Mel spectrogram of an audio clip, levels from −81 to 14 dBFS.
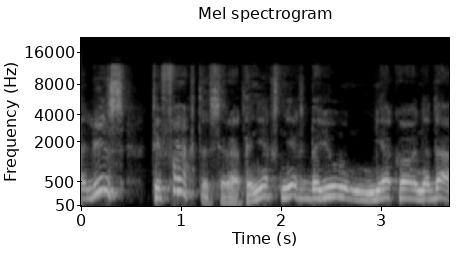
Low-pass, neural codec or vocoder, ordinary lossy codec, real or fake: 14.4 kHz; none; AAC, 48 kbps; real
